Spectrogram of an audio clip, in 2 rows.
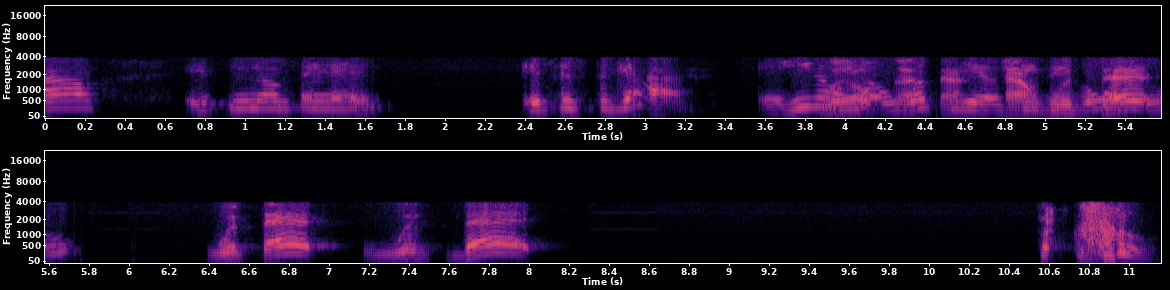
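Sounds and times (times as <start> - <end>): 
speech: 0.0 - 1.8, 2.4 - 5.8, 6.4 - 8.1, 10.6 - 11.1
single loud sneeze: 10.6 - 11.1.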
